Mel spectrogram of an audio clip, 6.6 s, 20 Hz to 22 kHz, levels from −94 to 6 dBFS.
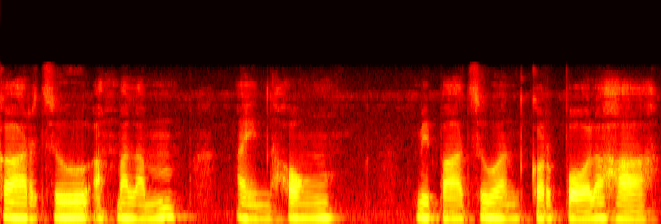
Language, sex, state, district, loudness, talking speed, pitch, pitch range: Mizo, male, Mizoram, Aizawl, -19 LUFS, 120 wpm, 100 Hz, 95-110 Hz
